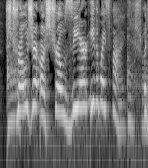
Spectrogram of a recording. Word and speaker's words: Strozier: Strozier. That's perfect. Is it? Do most people mess that up? It's Strozier, like Crozier High School. Strozier or Strozier.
